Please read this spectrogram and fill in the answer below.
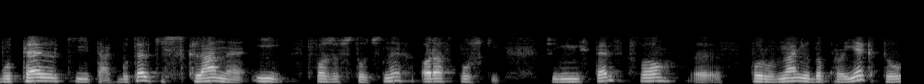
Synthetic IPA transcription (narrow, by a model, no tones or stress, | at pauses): but̪ɛlkʲit̪a̰ɡ̚but̪ɛlkʲiʂklanɛʔist̪fɔʐɘfʂt̪ut͡ʂnɘxɔɾaspuʂkʲi | t͡ʂɘlʲimʲiɲist̪ɛɾst̪fɔf | pɔɾuvnaɲud̪ɔpɾɔjɛkt̪u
